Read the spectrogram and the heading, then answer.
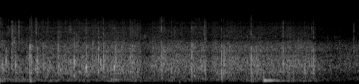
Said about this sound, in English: Thank you all. Thank you. Thank you. Amazing. And I think we should clap for all of them.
